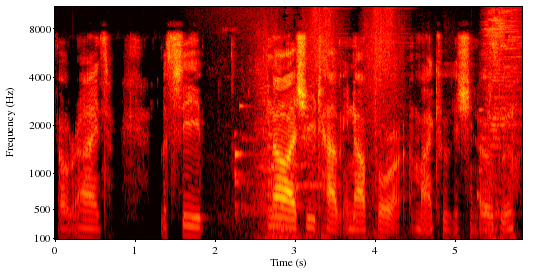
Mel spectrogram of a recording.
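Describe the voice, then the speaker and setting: A man's voice: medium pitch, fairly even intonation, unhurried, noisy background. A man giving casual gameplay commentary, hesitantly thinking aloud. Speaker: gamer recording gameplay. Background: soft game music.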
